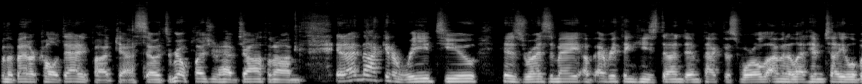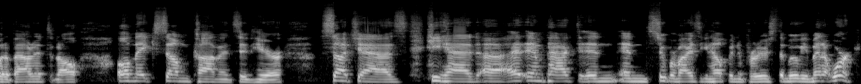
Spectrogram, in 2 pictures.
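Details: Adult male speaker; Normal speech.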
